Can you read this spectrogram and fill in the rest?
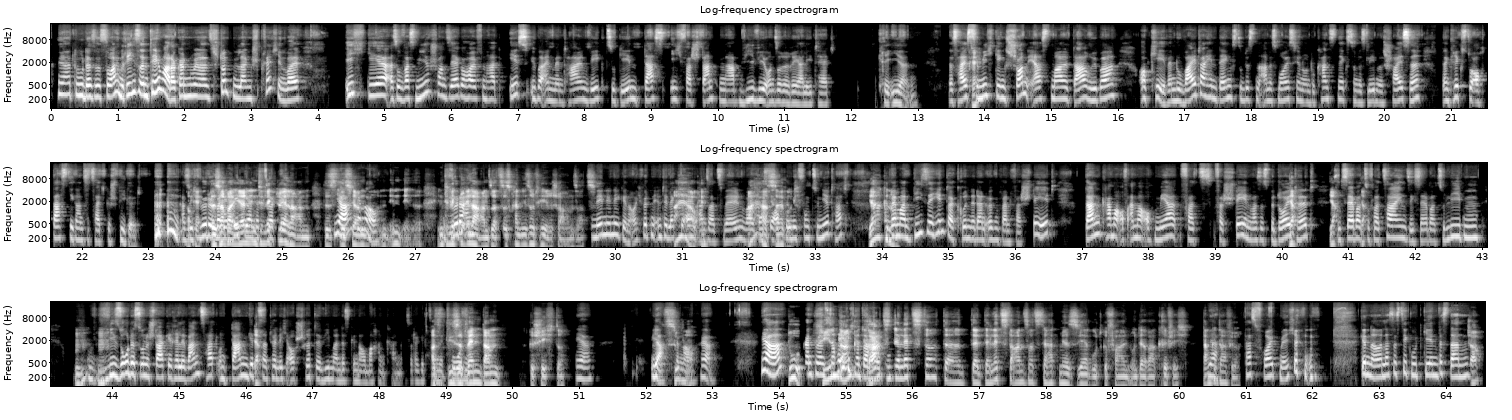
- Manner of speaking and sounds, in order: other background noise; throat clearing; chuckle
- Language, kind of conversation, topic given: German, podcast, Was hilft dir dabei, dir selbst zu verzeihen?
